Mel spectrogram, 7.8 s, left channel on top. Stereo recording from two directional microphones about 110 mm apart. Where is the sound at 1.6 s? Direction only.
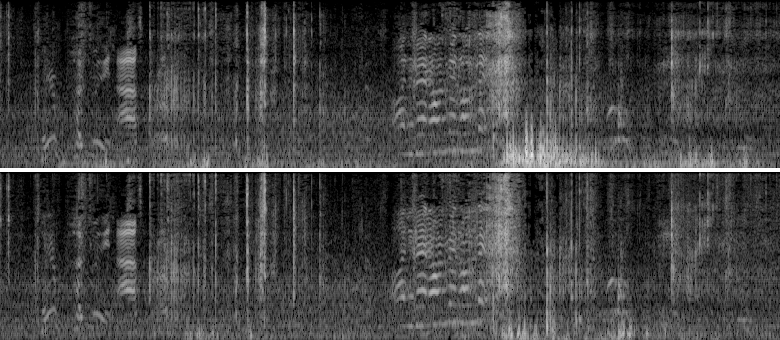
40° right (ahead or behind).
